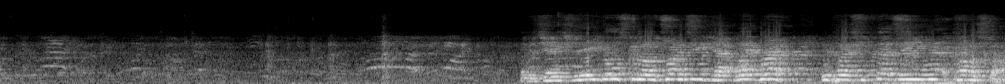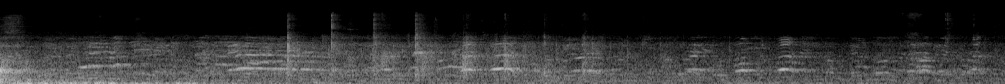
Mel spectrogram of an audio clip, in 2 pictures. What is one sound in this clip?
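Spectators chatter and call out at an outdoor match.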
